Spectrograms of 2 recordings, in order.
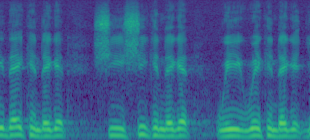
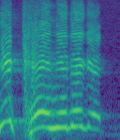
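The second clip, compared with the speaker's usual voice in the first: shouted challenge; 12 semitones higher, 6 dB louder than usual. Acted.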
